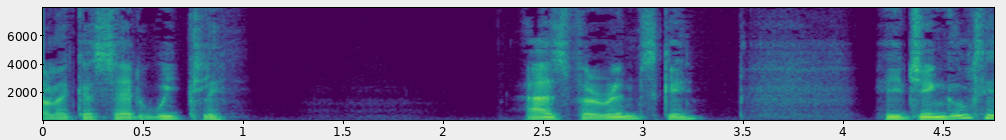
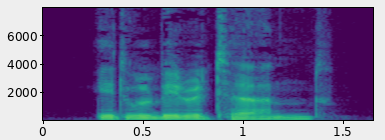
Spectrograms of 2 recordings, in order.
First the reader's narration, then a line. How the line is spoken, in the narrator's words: Rimsky replied quietly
